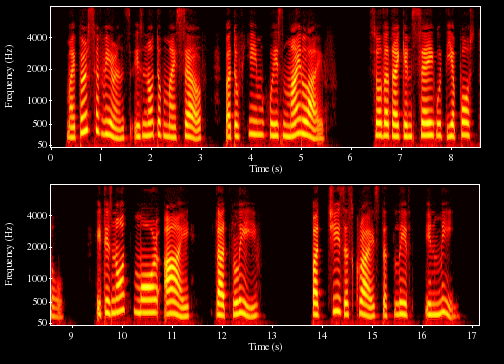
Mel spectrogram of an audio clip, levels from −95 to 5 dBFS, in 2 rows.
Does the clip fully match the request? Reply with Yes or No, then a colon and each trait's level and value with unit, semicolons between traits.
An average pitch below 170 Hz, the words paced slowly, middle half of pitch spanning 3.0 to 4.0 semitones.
No: high, 245 Hz; slow, 120 wpm; average, 3.3 semitones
